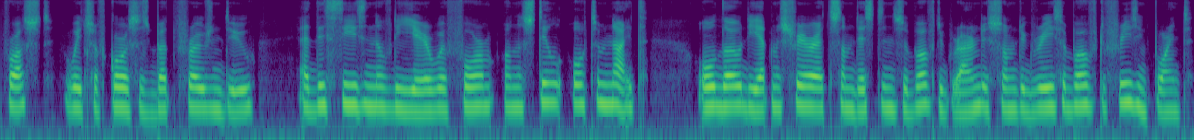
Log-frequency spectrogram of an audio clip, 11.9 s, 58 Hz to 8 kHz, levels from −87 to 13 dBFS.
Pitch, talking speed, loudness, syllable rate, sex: 185 Hz, 175 wpm, -18 LUFS, 5.0 syllables/s, female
